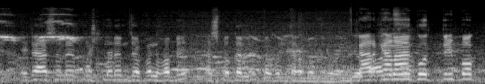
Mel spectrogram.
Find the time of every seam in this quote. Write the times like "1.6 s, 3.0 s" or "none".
3.5 s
